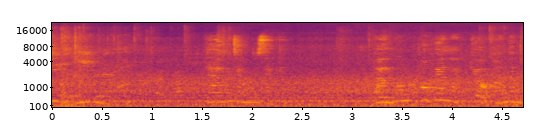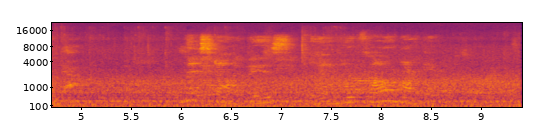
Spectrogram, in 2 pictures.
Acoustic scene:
bus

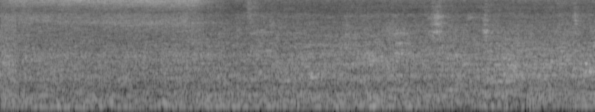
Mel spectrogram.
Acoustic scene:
subway station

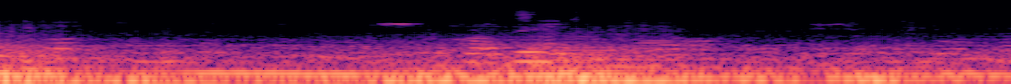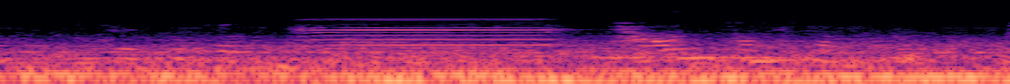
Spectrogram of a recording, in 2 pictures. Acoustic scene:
bus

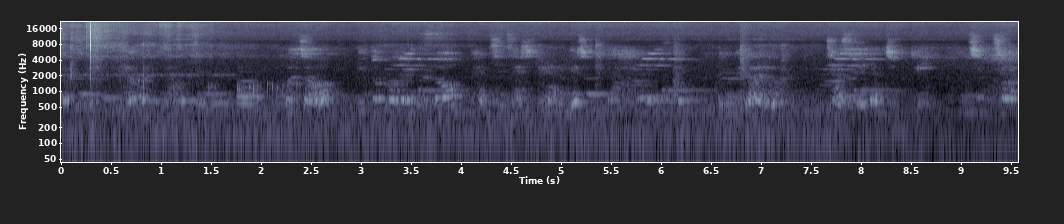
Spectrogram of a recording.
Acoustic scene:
elevator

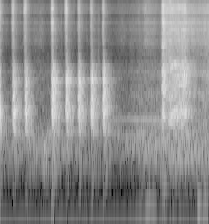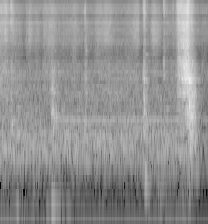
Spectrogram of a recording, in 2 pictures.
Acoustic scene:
kitchen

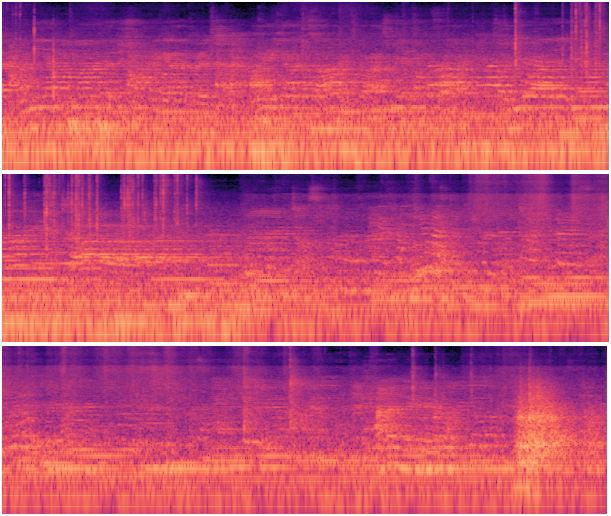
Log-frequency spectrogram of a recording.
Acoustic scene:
restaurant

